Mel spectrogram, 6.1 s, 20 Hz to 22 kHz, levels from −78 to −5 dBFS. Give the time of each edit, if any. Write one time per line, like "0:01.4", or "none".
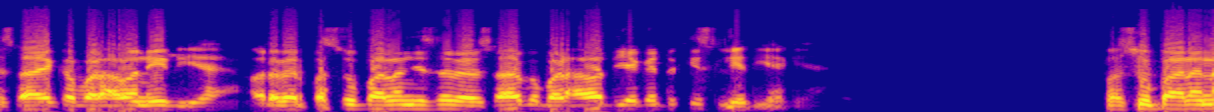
none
